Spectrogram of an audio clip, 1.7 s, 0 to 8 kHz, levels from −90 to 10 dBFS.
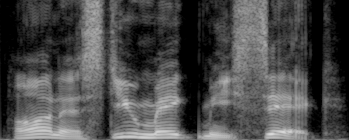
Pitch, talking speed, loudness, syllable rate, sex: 145 Hz, 170 wpm, -15 LUFS, 3.8 syllables/s, male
